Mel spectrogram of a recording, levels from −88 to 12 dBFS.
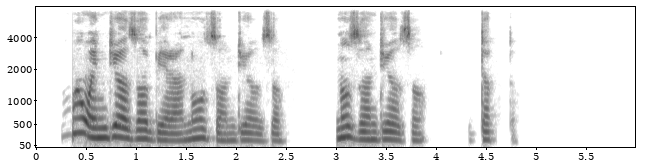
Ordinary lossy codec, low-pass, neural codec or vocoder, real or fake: none; 7.2 kHz; none; real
